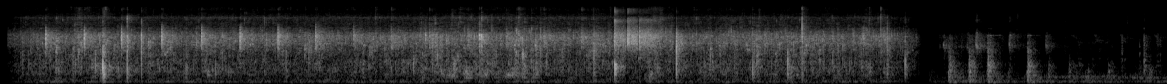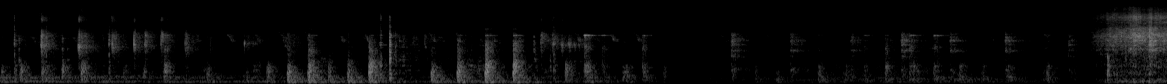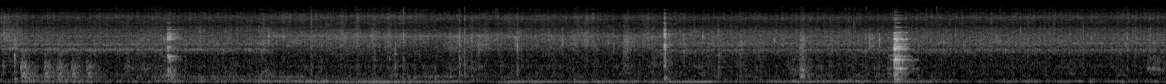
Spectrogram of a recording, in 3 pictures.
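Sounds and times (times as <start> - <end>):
fish frying in hot oil: 0.1 - 9.2, 22.6 - 35.0
spice paste sizzling in oil: 0.1 - 9.2, 22.6 - 35.0.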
